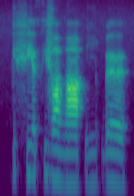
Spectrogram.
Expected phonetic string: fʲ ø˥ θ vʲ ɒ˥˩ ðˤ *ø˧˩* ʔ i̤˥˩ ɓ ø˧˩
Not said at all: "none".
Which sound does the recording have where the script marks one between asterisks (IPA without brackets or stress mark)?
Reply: ɛ˧˩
